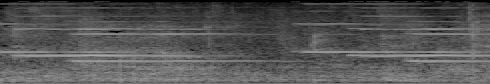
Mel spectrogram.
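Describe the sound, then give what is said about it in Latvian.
A parliament chamber bell rings steadily for several seconds, calling deputies to vote after objections are raised, a sustained bright metallic tone over the low murmur and rustle of a large room. “Lūdzu zvanu.”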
